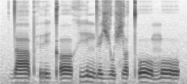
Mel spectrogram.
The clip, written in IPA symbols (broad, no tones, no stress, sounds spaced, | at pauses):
d aː pʰ r i kʼ ʌː x i n d e ʑ o ɕ ʌ tʼ oː m o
